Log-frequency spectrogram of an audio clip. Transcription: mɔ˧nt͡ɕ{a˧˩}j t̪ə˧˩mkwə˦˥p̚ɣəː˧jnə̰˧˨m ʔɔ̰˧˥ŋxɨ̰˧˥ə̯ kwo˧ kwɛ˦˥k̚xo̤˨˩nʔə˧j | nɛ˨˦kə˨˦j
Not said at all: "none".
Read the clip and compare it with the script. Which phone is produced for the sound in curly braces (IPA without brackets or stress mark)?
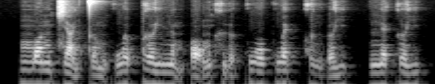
a˧˩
